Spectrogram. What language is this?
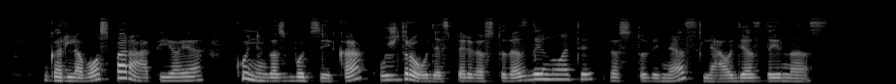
Lithuanian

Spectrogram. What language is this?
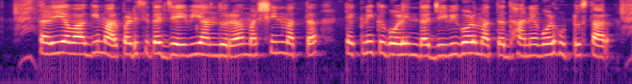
Kannada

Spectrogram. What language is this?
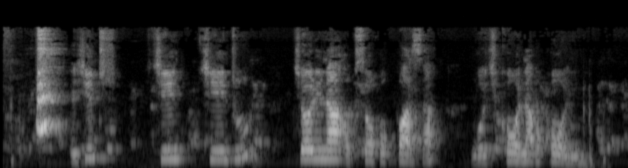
Ganda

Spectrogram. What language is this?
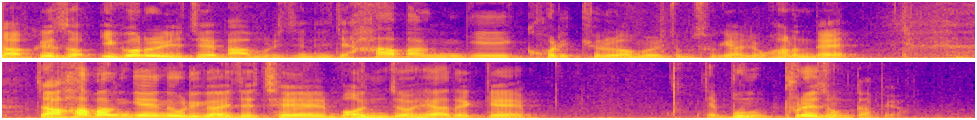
Korean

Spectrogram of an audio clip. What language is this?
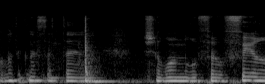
Hebrew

